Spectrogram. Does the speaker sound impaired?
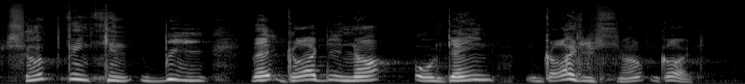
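Yes: cerebral palsy; doctors predicted no walking or talking.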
